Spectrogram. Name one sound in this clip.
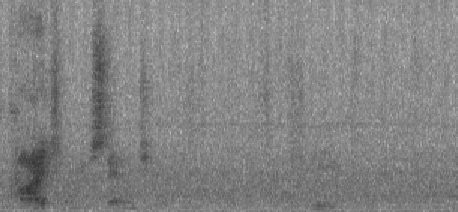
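A man speaks a few short words nearby.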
